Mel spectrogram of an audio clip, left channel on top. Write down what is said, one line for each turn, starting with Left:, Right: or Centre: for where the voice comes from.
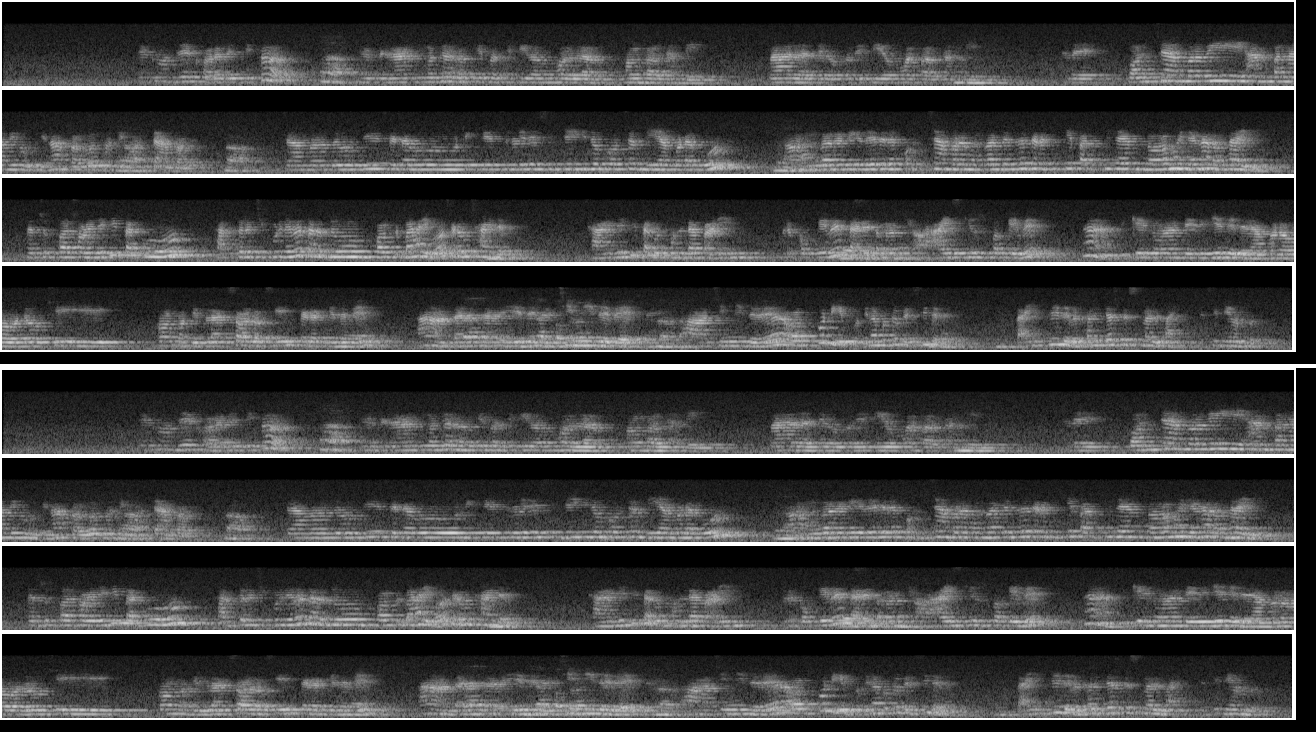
Left: ଏ କହ ଯେ ଖରା ବେଶୀ ହଁ।
Right: ହଁ।
Left: ତ ପିଲା ମଧ୍ୟ
Right: ହଁ
Left: ଲସି ଫସି ପିଇବାକୁ ଭଲ ଭଲ ଅ ଭଲ
Right: ହଁ
Left: ପାଉଚନ୍ତି। ବାହାରୁ ଆସ ଲୋକ ବି ପିଅ ଭଲ ପାଉଛନ୍ତି
Right: ହଁ ହଁ ହୁଁ
Left: ହେଲେ କଞ୍ଚା ଆମ୍ବର ବି ଆମ୍ପନା ବି ହଉଛି। ନା ସରବତ ହଉଛି
Right: ହଁ
Left: କଞ୍ଚା ଆମ୍ବର।
Right: ହଁ
Left: ଆମ୍ବର ଯୋଉ ହଉଛି ସେଟାକୁ ଟିକେ ଚୁଲି ରେ ସିଝେଇକି ଯୋଉ କରୁଛନ୍ତି ଆମ୍ବଟାକୁ
Right: ହୁଁ
Left: ତ ହଁ ଅଙ୍ଗାର ଟିକେ ଦେଇଦେଲେ କଞ୍ଚା ଆମ୍ବ ଅଙ୍ଗାର ଦେଇଦେଲେ ସେଟା ଟିକେ ପାଚିଯାଏ ନରମ ହେଇଯାଏ ନା ରନ୍ଧା ହେଇକି, ତା ଚୁପା ଛଡେଇ ଦେଇକି ତାକୁ ହାତରେ ଛିପୁଡି ଦେବେ ତାର ଯୋଉ୍ ବାହାରିବ ସେଟାକୁ ଛାଣିଦେବେ,
Right: ହୁଁ
Left: ଛାଣି ଦେଇକି ତାକୁ ଥଣ୍ଡା ପାଣି ପକେଇବେ
Right: ମିଶେଇକି
Left: ତାହେଲେ ତମର
Right: ହଁ।
Left: ଆଇସ୍ କ୍ୟୁ ପକେଇବେ ହଁ ଟିକେ ଲୁଣ ଟ ଇଏ ଦେଇଦେବେ ଆମର ଯୋ ହଉଚି କଣ କହନ୍ତି ବ୍ଲାକ୍ ସଲ୍ଟ ଅ ଏ ସେଟା ଟିକେ
Right: ହଁ
Left: ଦେବେ
Right: ହଁ
Left: ହଁ ତାହେଲେ
Right: ତାର ଟିକେ
Left: ଇଏ
Right: ପୁଦିନା
Left: ଦେବେ
Right: ପତ୍ର
Left: ଚିନି
Right: ଟିକେ
Left: ଦେବେ।
Right: ପଡୁଛି ହଁ
Left: ଆ ଚିନି ଦେବେ ଅଳ୍ପ ଟିକେ ପୁଦିନା ପତ୍ର ବେଶି
Right: ହୁଁ।
Left: ଦେବେନି
Right: ହୁଁ
Left: ଲାଇଟ ବି ଦେବେ। ଖାଲି ଜଷ୍ଟ ସ୍ମେଲ୍ଲ୍ ପାଇଁ। ବେଶୀ ଦିଅନ୍ତୁନି।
